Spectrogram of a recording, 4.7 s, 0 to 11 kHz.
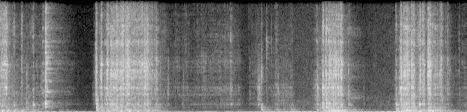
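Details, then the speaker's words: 1955 DKW Hobby after carb rebuilds and spark and timing setup, first start attempt: harsh rasping bursts come and go with quiet gaps as it cranks and catches. Owner thinks the horrible noise is something to do with the starter motor; cause unconfirmed. "I don't know what that horrible noise is. It's something to do with the starter motor. But as long as it's catching, that's fine."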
